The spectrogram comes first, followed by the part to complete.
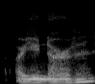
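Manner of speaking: dropped very low into a deep rumble. Retelling what he said to a man watching highlights before his first SportsCenter: deep voice. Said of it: "in that deep voice where I go".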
